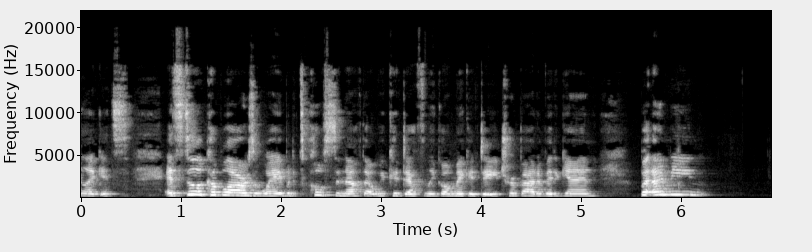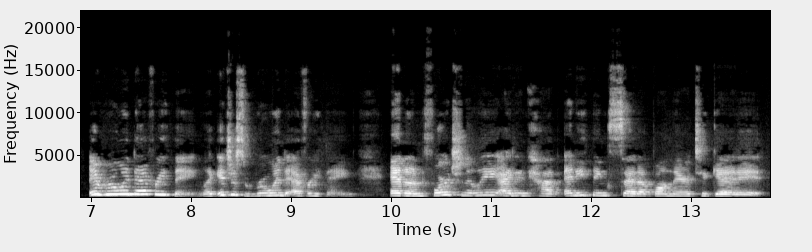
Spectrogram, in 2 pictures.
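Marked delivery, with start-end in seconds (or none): 5.6-9.7 upset. Real, not acted. Upset outburst over ruined trip.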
